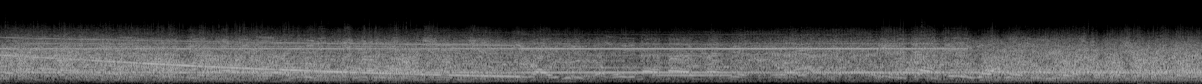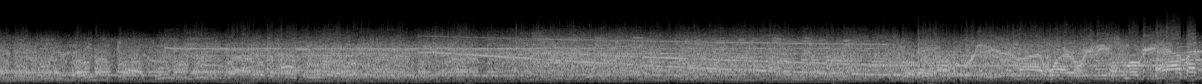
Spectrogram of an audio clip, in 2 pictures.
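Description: CB radio receiver on channel 28 (27.285 MHz) in skip conditions: a dense wash of static with overlapping carrier heterodyne whistles. Some whistles hold steady and two slide slowly downward over several seconds, one at the start and one about two-thirds of the way in. Weak, garbled voices lie buried underneath.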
